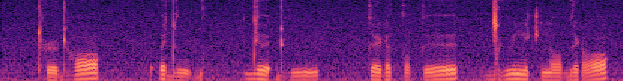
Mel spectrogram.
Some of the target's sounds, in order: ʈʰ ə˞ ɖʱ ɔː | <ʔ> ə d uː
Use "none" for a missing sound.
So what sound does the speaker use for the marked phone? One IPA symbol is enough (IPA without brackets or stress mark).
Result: ʔ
